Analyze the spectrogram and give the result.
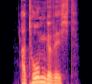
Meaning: atomic weight
- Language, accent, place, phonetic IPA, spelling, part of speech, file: German, Germany, Berlin, [aˈtoːmɡəˌvɪçt], Atomgewicht, noun, De-Atomgewicht.ogg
